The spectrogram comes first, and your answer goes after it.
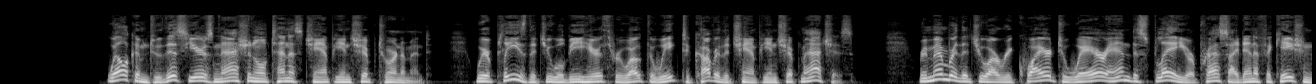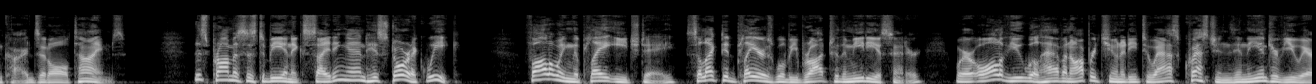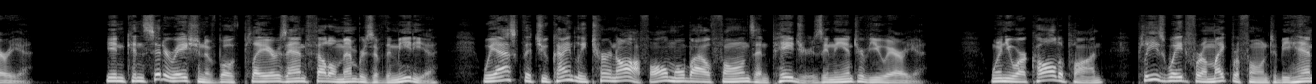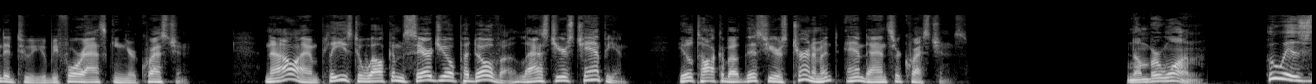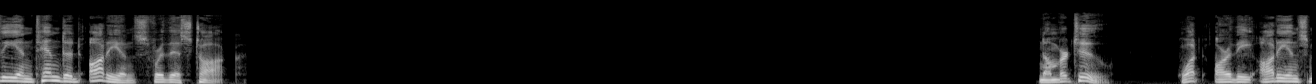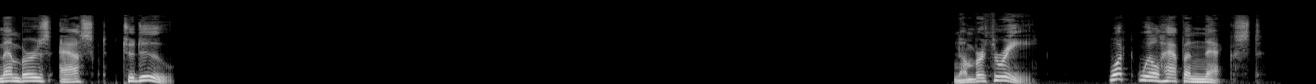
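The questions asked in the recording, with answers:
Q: Who is the intended audience for this talk?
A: Members of the media (reporters)

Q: What will happen next?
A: Last year's champion, Sergio Padova, will talk and answer questions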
